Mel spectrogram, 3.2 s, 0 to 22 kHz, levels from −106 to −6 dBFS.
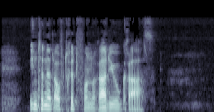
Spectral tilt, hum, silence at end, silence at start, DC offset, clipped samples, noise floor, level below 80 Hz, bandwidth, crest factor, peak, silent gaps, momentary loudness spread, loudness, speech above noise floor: -6.5 dB/octave; none; 0.95 s; 0.45 s; under 0.1%; under 0.1%; -68 dBFS; -52 dBFS; 11.5 kHz; 24 dB; -2 dBFS; none; 9 LU; -24 LUFS; 45 dB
